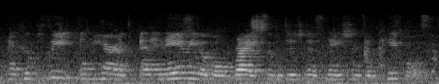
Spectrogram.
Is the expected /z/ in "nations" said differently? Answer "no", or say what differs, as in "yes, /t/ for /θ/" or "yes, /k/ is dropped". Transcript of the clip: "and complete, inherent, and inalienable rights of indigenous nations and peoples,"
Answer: no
